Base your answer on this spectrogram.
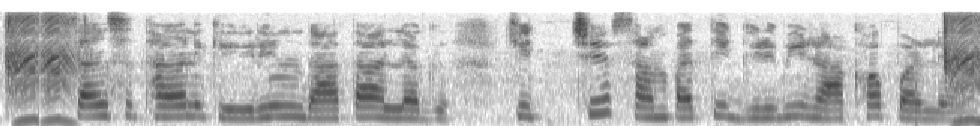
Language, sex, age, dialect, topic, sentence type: Maithili, female, 18-24, Southern/Standard, banking, statement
